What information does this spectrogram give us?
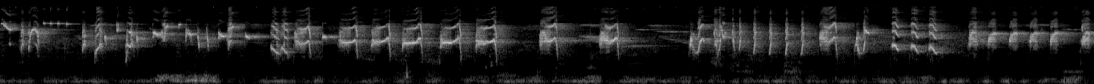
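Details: Extended rapid song of a long-tailed shrike (cendet/pentet) in speed rapet style: varied high chatter, short whistles and staccato clicking bursts strung together over many seconds.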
